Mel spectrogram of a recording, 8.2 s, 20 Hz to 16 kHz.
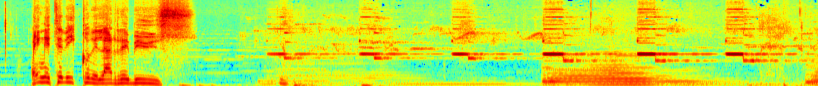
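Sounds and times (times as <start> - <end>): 
low sustained accompaniment: 0.0 - 8.1
soft recorded birdsong: 0.0 - 8.1
speech: 0.3 - 1.9
flute imitating birds on a record: 2.4 - 8.1.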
